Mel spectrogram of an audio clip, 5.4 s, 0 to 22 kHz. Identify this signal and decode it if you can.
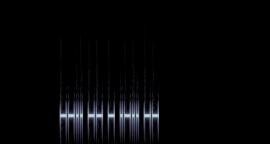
Morse code, heard as a keyed tone, about 29 wpm, 700 Hz. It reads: ZMTLM
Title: Code Groups - 5 Letters - 30wpm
